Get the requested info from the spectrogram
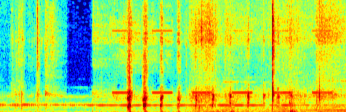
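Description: A car's starter cranking the engine in a quick run of loud knocks about five a second from about a second and a half in, then denser, noisier running as it catches, heard over background music with sustained notes.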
